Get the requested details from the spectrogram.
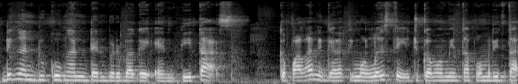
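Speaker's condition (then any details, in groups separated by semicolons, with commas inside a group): No condition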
